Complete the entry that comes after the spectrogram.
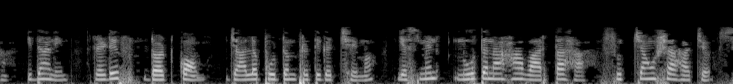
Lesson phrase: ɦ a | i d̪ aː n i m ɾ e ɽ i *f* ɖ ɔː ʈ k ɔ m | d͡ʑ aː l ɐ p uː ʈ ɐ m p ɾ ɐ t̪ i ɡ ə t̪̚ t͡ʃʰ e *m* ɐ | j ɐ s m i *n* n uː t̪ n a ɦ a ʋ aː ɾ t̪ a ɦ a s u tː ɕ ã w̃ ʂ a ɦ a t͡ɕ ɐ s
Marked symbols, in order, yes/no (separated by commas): yes, yes, yes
